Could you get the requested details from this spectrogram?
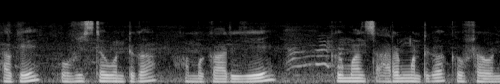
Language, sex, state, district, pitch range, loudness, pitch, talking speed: Wancho, male, Arunachal Pradesh, Longding, 135-150 Hz, -18 LUFS, 145 Hz, 190 wpm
